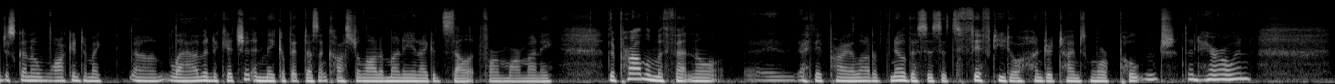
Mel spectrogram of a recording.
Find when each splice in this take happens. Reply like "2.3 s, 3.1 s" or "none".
2.5 s, 2.9 s, 8.9 s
